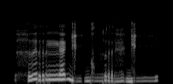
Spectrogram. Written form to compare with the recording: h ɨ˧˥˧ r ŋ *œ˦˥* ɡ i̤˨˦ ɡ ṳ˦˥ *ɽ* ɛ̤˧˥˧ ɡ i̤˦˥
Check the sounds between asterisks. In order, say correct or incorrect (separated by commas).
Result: incorrect, incorrect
